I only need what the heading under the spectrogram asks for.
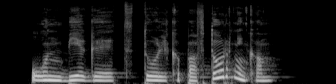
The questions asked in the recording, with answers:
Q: Он бегает только по вторникам?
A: Нет, он бегает каждый день.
